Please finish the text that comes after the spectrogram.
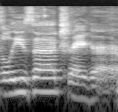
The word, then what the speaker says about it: Liza Treyger: So, I saw you, for the record, could you please pronounce your name? Yeah, it's Liza Treyger.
